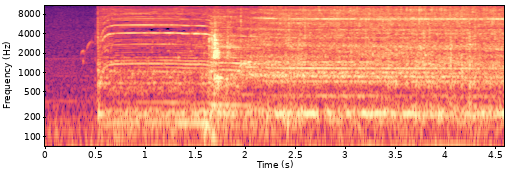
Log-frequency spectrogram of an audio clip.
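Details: Pontiac GTO's stock fuel bucket fitted with an Aeromotive 340 electric fuel pump, bench-run off a jump box with about two gallons of fuel: a steady high motor whine settles into an even rushing hum as it pumps normally, flushing black carbon-filter debris.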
